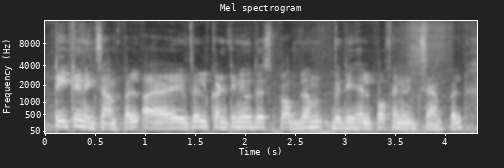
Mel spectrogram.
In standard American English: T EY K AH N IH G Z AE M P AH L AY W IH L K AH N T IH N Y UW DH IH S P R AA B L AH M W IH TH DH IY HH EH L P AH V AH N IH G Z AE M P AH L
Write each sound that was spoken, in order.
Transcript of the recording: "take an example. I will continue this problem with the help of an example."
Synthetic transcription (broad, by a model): T EY K AH N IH G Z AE M P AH L AY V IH L K AH N T IH N Y UW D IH S P R AA B L AH M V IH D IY HH EH L P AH F AH N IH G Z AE M P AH L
